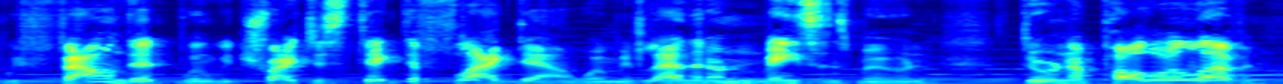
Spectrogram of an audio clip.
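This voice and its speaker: Cocky, swooping star golfer. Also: male voice, sits high, lively intonation, brisk, music in the background. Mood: storytelling, dramatic. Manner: boastful, theatrical. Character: cocky, dramatic male star robot golfer. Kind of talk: anime-style video game voice acting.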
